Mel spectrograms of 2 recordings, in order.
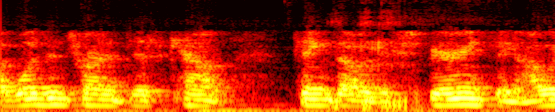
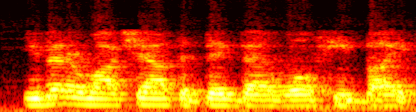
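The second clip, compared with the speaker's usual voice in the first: plain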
